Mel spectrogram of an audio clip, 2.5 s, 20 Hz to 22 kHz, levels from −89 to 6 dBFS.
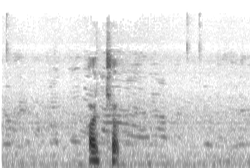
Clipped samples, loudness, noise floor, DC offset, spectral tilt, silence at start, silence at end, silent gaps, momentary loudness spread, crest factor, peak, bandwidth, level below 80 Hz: under 0.1%; -20 LUFS; -49 dBFS; under 0.1%; -5 dB/octave; 0.9 s; 1.3 s; none; 27 LU; 24 dB; -2 dBFS; 16.5 kHz; -54 dBFS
